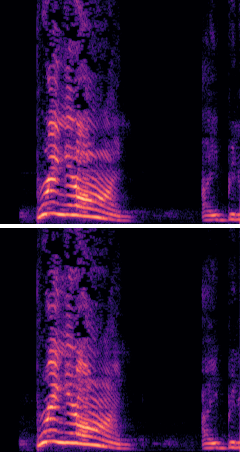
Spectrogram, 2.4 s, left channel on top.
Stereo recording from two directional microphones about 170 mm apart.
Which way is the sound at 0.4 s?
15° left (ahead or behind).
